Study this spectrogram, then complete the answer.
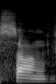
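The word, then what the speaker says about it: esayn: in infinitely aware is the word esson which is e-s-a-y-n and it's pronounced s on like e-s-o-n so and you'll see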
